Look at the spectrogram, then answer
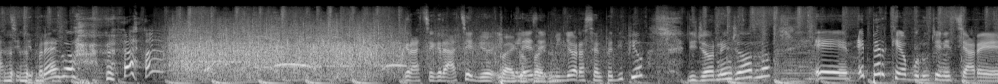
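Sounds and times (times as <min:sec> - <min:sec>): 
speech: 0:00.0 - 0:01.5, 0:04.0 - 0:09.9
laughter: 0:00.8 - 0:06.9
applause sound effect: 0:01.6 - 0:06.8.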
